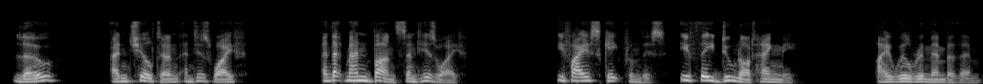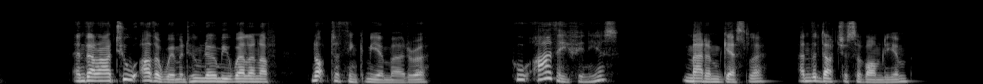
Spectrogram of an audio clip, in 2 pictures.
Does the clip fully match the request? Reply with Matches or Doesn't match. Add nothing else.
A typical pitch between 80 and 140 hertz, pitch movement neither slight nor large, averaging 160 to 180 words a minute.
Doesn't match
